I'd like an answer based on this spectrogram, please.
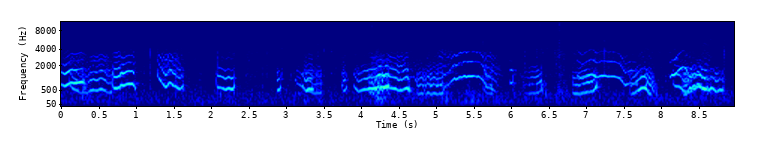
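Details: Three Shiba Inu puppies, about three hours old, deaf and blind, call for their mother with thin, wavering squeaks and whimpers that overlap in quick bursts.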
